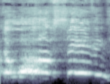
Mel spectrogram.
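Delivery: thrilled shopper screaming the wall of savings; hammed-up excited shout. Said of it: "I was like".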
